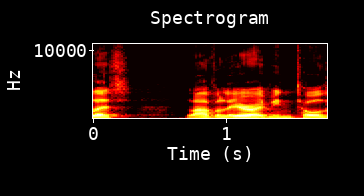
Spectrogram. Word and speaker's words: lavalier: i always call it lavalier i mean told the correct pronunciation is lavalier because presumably it's a french word all right now we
